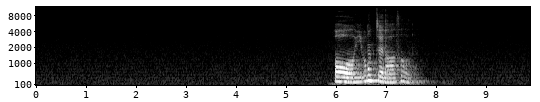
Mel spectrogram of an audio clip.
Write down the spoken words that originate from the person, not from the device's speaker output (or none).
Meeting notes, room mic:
어, 이번 주에 나와서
